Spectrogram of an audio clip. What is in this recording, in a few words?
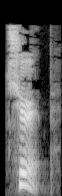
"chirp", pronounce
